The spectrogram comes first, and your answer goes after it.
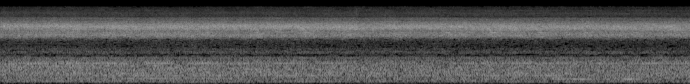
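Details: Loud August cicadas in a yard form a steady, high, hissing drone with a faint lower rasp underneath.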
